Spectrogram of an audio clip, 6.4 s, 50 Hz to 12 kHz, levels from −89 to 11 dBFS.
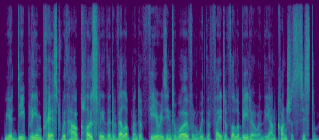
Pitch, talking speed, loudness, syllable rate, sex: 130 Hz, 215 wpm, -19 LUFS, 6.4 syllables/s, male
